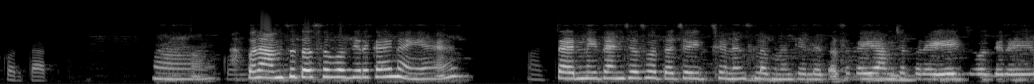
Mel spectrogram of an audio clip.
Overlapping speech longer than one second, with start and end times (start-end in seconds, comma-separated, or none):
1.9-3.3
